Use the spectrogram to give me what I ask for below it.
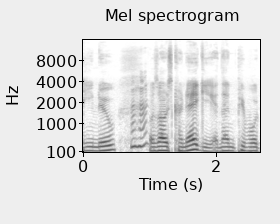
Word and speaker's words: Carnegie: It is also the birthday of the late Andrew Carnegie, the steel tycoon. And now I've heard this pronounced both ways. Carnegie and Carnegie.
